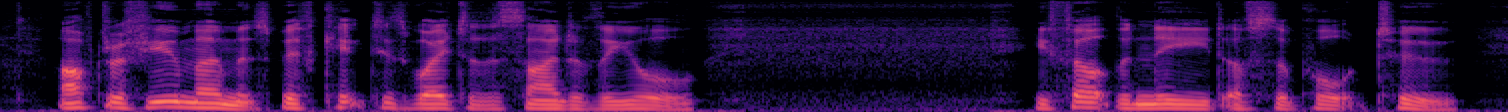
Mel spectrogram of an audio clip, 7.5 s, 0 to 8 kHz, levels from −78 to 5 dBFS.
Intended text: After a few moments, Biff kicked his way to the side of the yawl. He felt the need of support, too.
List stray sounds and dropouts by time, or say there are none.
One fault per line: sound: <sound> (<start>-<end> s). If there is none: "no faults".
no faults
